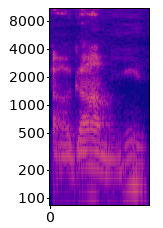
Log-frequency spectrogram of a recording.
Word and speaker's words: agami: And the other kind of karma, this you can say agami, pronounced like that, is future karma.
